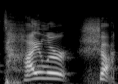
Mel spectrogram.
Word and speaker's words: Tyler Shough: Louisville's Tyler Shough, that is how it's pronounced, by the way, is next up here.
